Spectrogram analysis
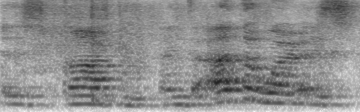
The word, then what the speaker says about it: Gobi: So this word how you pronounce is Gobi, and the other word is Taklamakan Desert.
